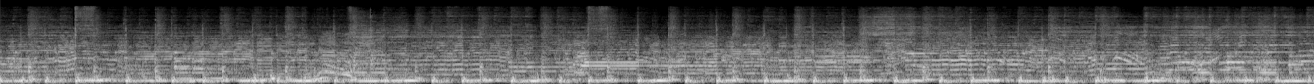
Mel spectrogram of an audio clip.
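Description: Live band playing drum and bass: drum kit beat, a repeating low bass line, and electric guitar lines, with no vocals.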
